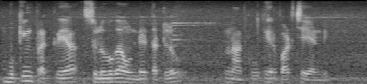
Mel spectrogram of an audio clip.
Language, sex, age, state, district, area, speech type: Telugu, male, 18-30, Telangana, Karimnagar, rural, spontaneous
